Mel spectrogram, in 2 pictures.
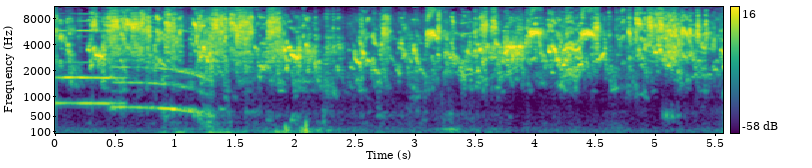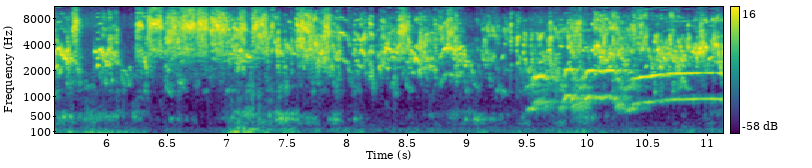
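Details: Budgerigars, a breeding pair kept as a family, chirping in dense continuous warbling chatter with scratchy, buzzy notes, and clear sliding whistles at the start and near the end.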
